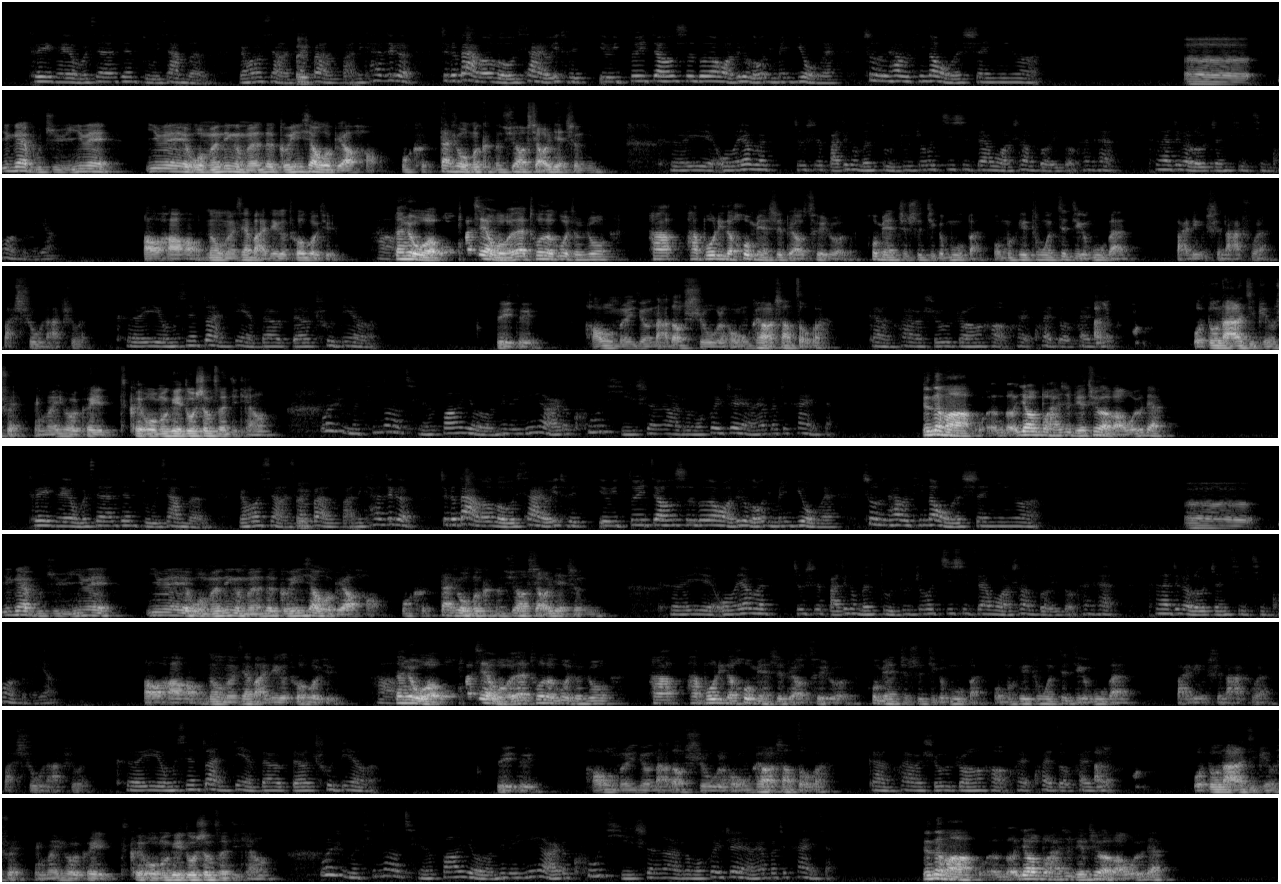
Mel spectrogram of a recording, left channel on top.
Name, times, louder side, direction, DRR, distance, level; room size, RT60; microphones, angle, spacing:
voice 1, 0.3-2.1 2.4-10.4 19.3-23.9 24.2-26.1 29.2-29.7 39.4-42.0 47.0-49.4 54.3-59.4, right 1 dB, 50° right, 1.0 m, -39 dB
voice 2, 11.8-12.5 12.8-13.9 14.2-18.8 27.0-28.9 29.5-31.7 32.0-36.8 37.3-39.1 43.3-43.7 44.2-46.6 49.2-49.4 50.2-53.7 60.3-62.7, left 3 dB, 80° left, 0.6 m, -26 dB
2.6 x 2.5 x 3.0 m
head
